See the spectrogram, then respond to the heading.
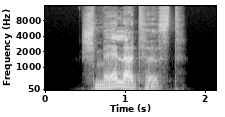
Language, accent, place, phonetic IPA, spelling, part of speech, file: German, Germany, Berlin, [ˈʃmɛːlɐtəst], schmälertest, verb, De-schmälertest.ogg
- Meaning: inflection of schmälern: 1. second-person singular preterite 2. second-person singular subjunctive II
